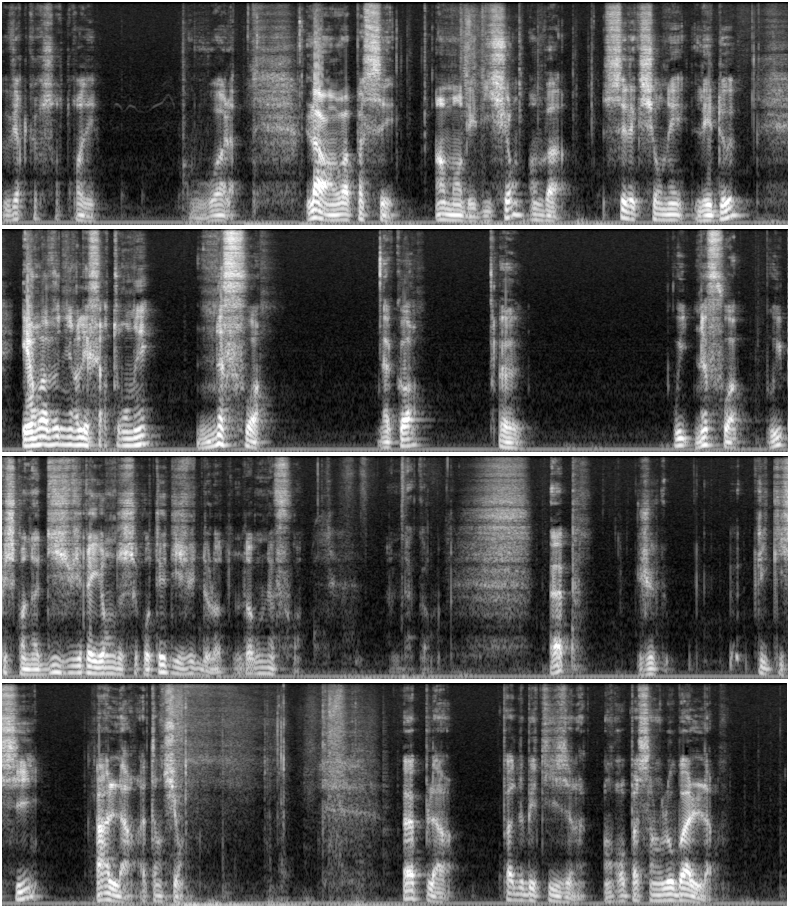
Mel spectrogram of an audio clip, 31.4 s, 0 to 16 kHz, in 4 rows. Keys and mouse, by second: 2.6 shift+click, 3.9 Tab, 5.2 a, 5.8 a, 20.2 click, 22.8 click, 26.3 ctrl+z, 28.7-30.4 drag.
